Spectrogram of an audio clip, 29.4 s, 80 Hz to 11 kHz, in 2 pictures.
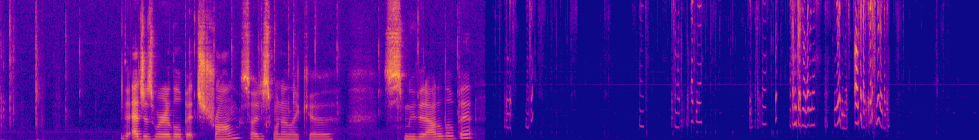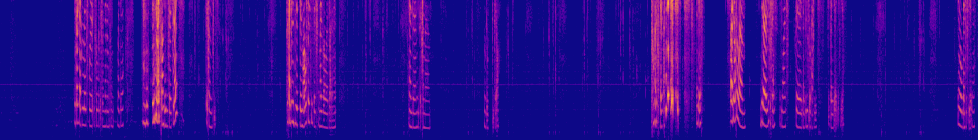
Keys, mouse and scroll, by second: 0.5 s, 3.2 middle click, 4.1 shift+middle click, 4.7 middle click, 7.4 shift+middle click, 7.5 middle click, 7.6 shift+middle click, 8.0 shift+middle click, 8.1 shift+middle click, 8.2 shift+middle click, 8.3 shift+middle click, 8.4 shift+middle click, 8.5 shift+middle click, 8.5 shift+middle click, 9.1 shift+middle click, 10.4 typing, 10.4 shift+middle click, 10.5 middle click, 10.6 shift+middle click, 10.8 shift+middle click, 11.0 ctrl+z, 11.2 middle click, 11.6 ctrl+z, 11.7 ctrl+z, 11.7 middle click, 12.0 shift+middle click, 12.1 shift+middle click, 12.5 shift+middle click, 12.6 shift+middle click, 12.7 shift+middle click, 13.0 middle click, 13.1 shift+middle click, 13.4 middle click, 13.5 shift+middle click, 14.0 shift+middle click, 17.4 shift+middle click, 17.4 middle click, 17.7 shift+middle click, 17.9 shift+middle click, 18.1 ctrl+z, 18.1 shift+middle click, 18.2 ctrl+z, 18.6 ctrl+z, 18.7 shift+middle click, 19.2 shift+middle click, 19.3 shift+middle click, 19.6 middle click, 20.1 middle click, 20.2 shift+middle click, 20.4 shift+middle click, 20.6 middle click, 20.8 shift+middle click, 21.7 shift+middle click, 22.4 shift+middle click, 23.1 shift+middle click, 23.5 shift+middle click, 23.6 ctrl+z, 23.9 middle click, 24.1 scroll up 1, 24.2-24.5 scroll down 2, 24.3 middle click, 24.5 middle click, 24.8 scroll up 1, 24.8 scroll down 1, 24.9 middle click, 26.5 middle click, 26.6 shift+middle click, 26.7 shift+middle click, 27.0 ctrl+z, 27.9 shift+middle click, 28.2 middle click, 28.5 ctrl+z, 28.6 middle click.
